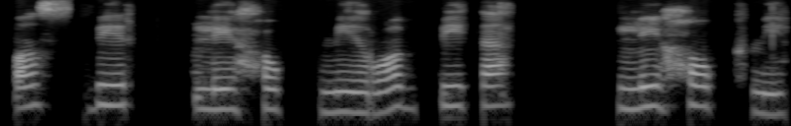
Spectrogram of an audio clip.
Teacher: हा दरमियान हलक से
